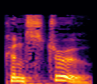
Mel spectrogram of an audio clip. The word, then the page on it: construe: anglais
